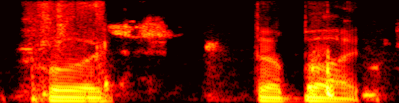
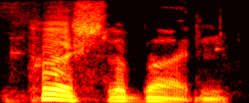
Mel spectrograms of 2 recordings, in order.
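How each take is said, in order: First: It is said slowly and drawn out. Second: It is said at a normal speed.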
